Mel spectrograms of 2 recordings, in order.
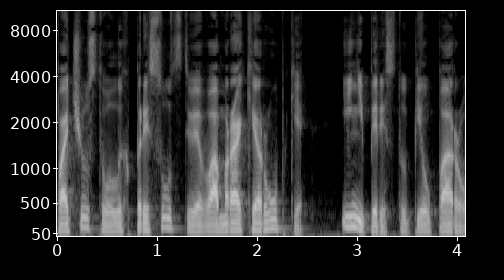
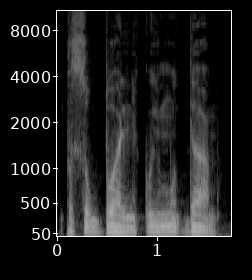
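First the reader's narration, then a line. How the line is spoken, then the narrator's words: Barely audible hiss. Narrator (Russian): едва слышно прошипел Серега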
